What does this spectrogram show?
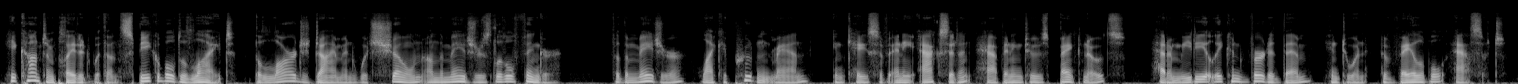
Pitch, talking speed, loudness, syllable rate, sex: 100 Hz, 160 wpm, -22 LUFS, 5.3 syllables/s, male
